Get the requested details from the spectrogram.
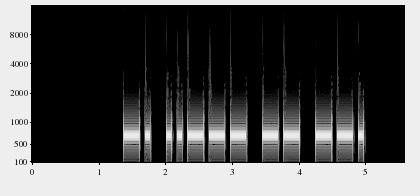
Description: Morse code, heard as a keyed tone, about 15 wpm, 700 Hz. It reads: N2MG
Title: USA Call Signs - 4 Characters - Repeated 3x - 15wpm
